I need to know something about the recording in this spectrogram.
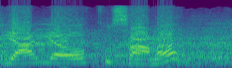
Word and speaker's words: Yayoi Kusama: So I found out how to pronounce the name. It's Yayoi Kusama, Infinity Mirrors exhibit.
